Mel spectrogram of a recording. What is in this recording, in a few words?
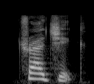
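"tragic", English word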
